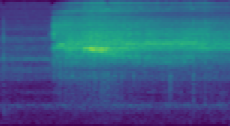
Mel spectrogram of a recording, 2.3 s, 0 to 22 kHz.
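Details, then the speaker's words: Wilesco D455 toy steam engine, warmed up and refueled: the whistle opens to an airy hiss with only a faint high note because the boiler is not yet at full pressure, shortly before the safety valve lifts. Weak whistle from low boiler pressure. "Yeah, not quite enough pressure yet, but obviously it's getting there."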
